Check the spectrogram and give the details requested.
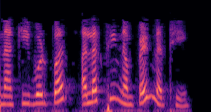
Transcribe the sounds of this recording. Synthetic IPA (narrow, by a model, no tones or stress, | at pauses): nakiboɽpəɾələɡ̚t̪ʰinəmpeɽnət̪ʰi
